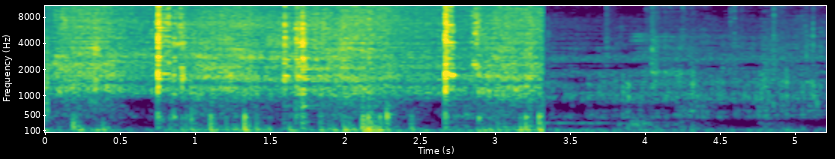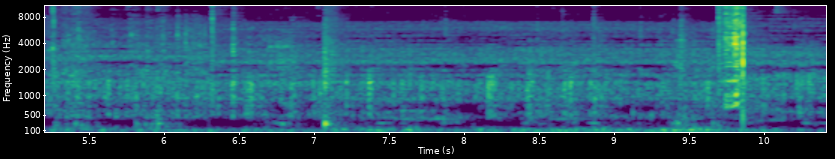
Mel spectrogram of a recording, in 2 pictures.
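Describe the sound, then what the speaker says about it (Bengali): Hog plums dropped into a pan of sizzling, fried-down spiced masala for a hog plum korma, giving a loud frying hiss for about three seconds that then settles into a quieter steady sizzle with faint stirring clicks. "মশলাটা কষানো হয়ে গেছে। এখন আমি দিয়ে দেবো আমড়াগুলো।"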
